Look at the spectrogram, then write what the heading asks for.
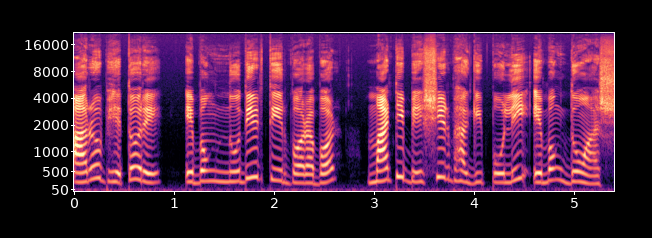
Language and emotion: Bengali, neutral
